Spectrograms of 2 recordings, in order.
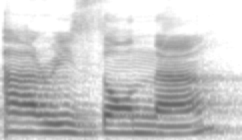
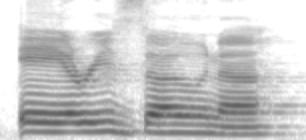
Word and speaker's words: Arizona: It's not Arizona. It's Arizona. And what happens here? This A is not pronounced like A. It's not pronounced like A. It needs to be pronounced like air, like airport, because it's followed by R. Airy, zo, rounded O, and reduced N. Zona, zona, Arizona, Arizona. And this state has two potential pronunciations.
